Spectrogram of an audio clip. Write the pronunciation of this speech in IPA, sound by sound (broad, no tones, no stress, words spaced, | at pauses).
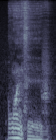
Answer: lˠẽseːv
